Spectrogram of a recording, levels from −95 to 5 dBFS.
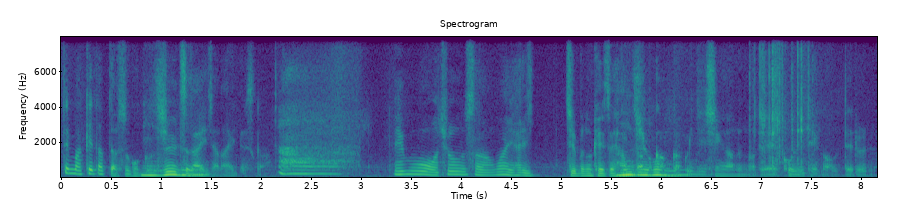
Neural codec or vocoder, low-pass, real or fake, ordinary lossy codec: codec, 16 kHz, 6 kbps, DAC; none; fake; none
